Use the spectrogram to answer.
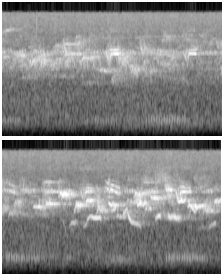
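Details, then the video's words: Birds chirping among green corn plants and palm trees; many overlapping bright, quick twittering and whistled notes over a steady hiss, with a low pulsing hum repeating about once a second. "The sound of birds chirping among the corn plants"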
